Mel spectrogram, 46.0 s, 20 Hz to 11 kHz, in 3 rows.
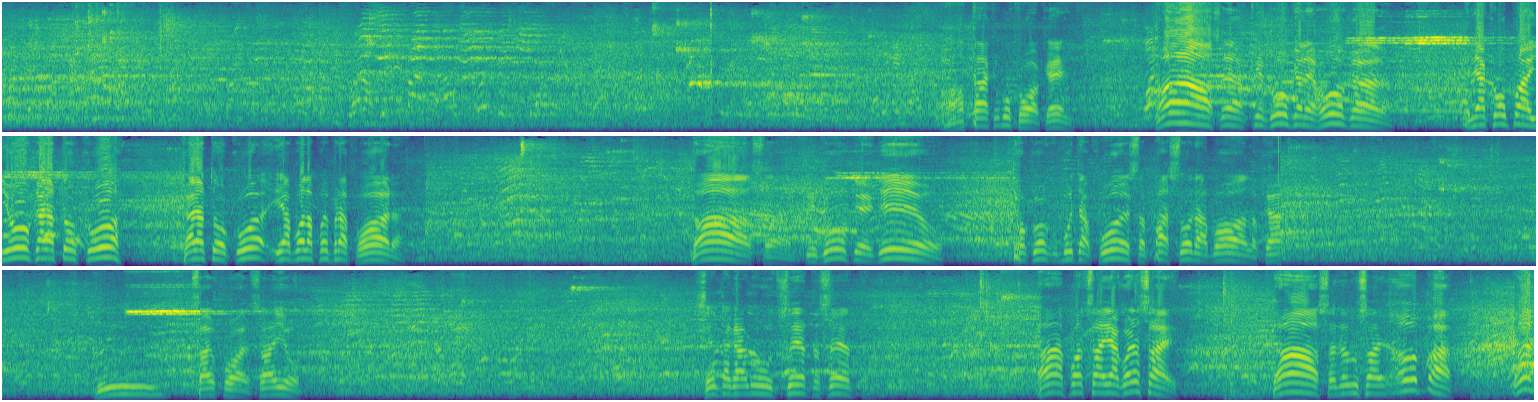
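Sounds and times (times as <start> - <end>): echoing crowd voices: 0.0 - 46.0.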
